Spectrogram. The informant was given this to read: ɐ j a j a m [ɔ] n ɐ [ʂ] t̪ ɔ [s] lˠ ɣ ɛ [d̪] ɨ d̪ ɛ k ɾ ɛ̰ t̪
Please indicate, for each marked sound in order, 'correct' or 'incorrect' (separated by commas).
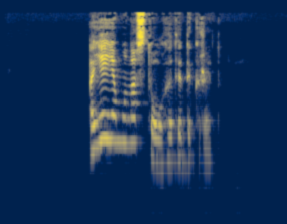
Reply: incorrect, incorrect, incorrect, incorrect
